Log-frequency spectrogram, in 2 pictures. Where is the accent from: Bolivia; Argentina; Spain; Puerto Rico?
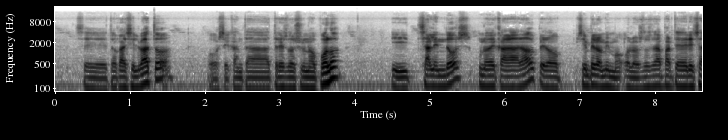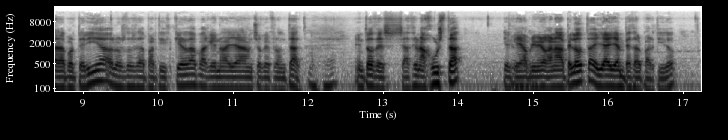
Spain; Pamplona, Navarre; Yo soy de Pamplona, entonces por ahí se lleva mucho lo de la cuadrilla.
